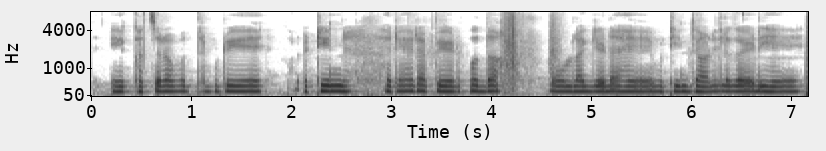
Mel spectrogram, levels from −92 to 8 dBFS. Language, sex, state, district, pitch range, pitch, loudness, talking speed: Marwari, female, Rajasthan, Nagaur, 185-190 Hz, 185 Hz, -19 LUFS, 140 wpm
